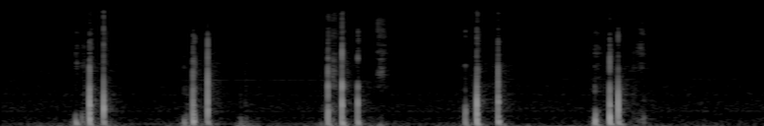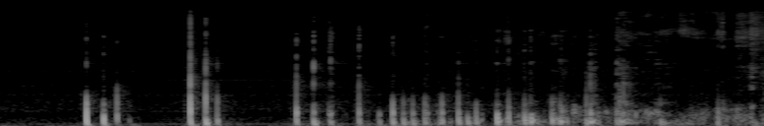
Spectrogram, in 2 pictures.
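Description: A round, solid cork coaster is held by the edge and scratched with long nails across its rough surface. Short, dry bursts of scratching come in small clusters separated by quiet gaps, then build into a denser, continuous rasp toward the end. The sound is soft, close, and mostly low and muffled, with brief crisp edges on each stroke.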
